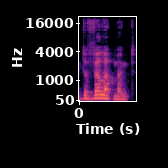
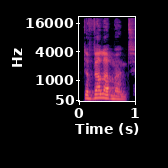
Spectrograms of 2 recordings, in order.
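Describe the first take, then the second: First: Development. con schwas, acento en vel; acentúa vel en Development. y suaviza o y e; schwa vowels. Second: Development con o y e reducidas a schwa, acento en vel; schwa vowels. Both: Shown as a demonstration. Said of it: "here the O turns into a schwa".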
